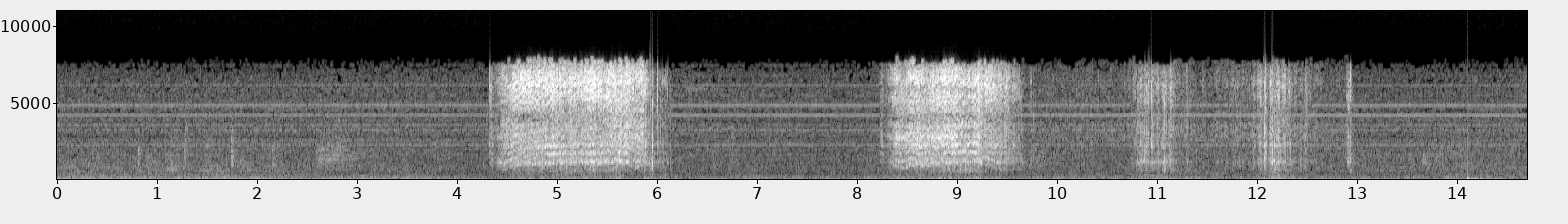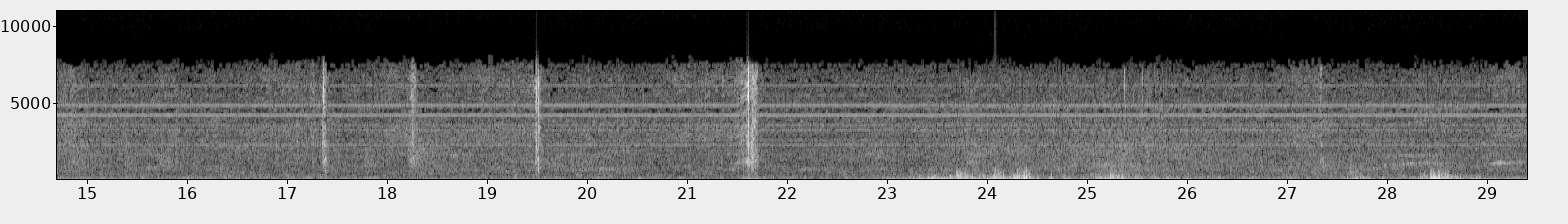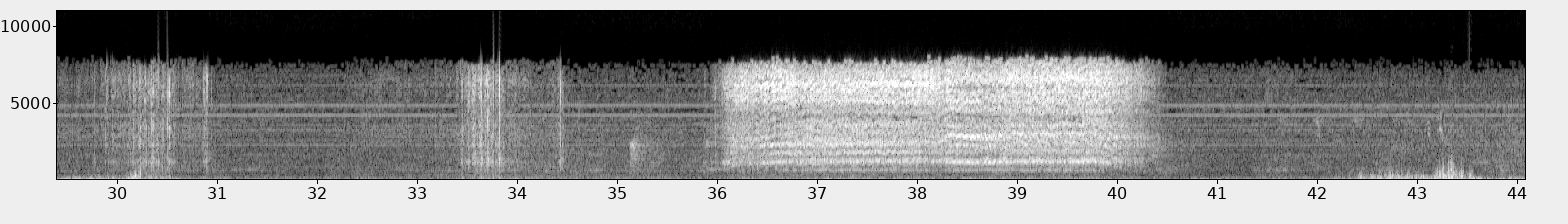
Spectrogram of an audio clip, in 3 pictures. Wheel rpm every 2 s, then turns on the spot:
0, 0, 80, 0, 70, 10, 10, 0, 0, 0, 0, 0, 0, 0, 0, 10, 10, 10, 130, 150, 10, 0.
10-12 30-34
